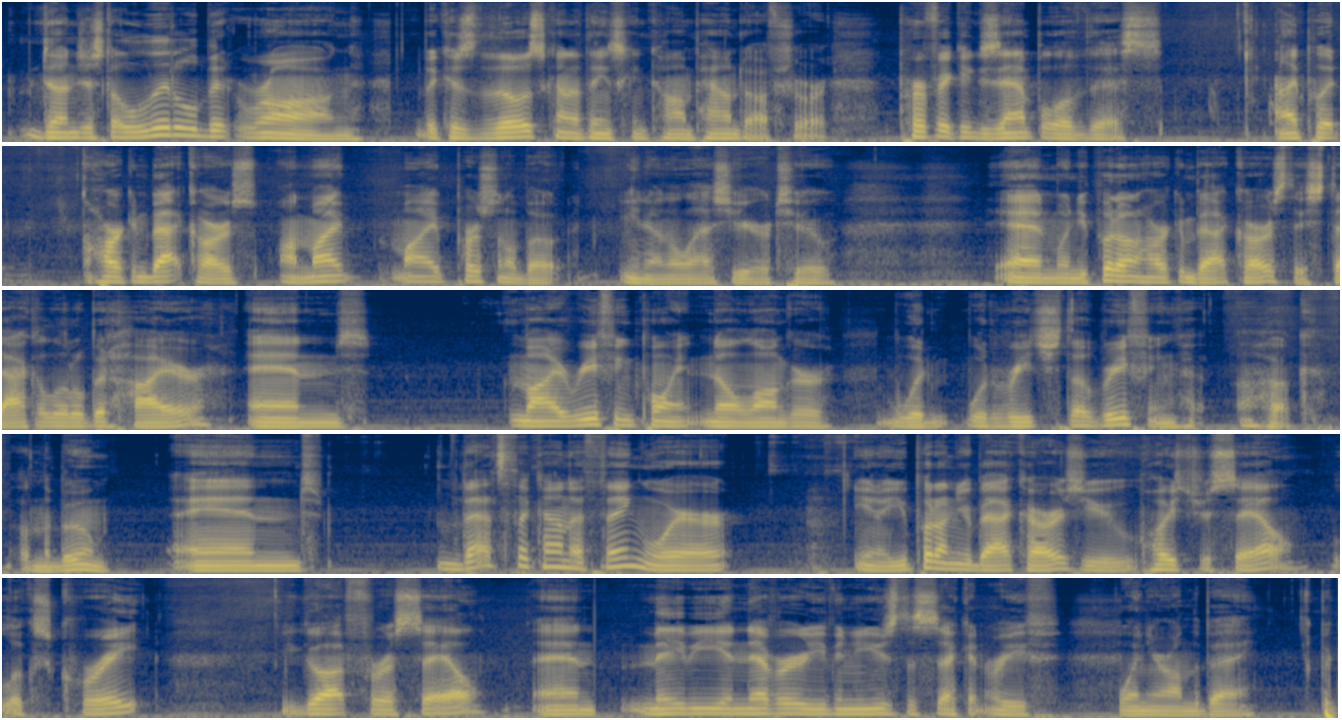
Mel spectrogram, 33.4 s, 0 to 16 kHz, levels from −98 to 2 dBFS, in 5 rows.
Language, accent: English, American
